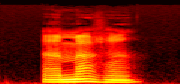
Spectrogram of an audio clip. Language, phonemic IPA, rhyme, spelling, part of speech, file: French, /ma.ʁɛ̃/, -ɛ̃, marin, adjective / noun, Fr-marin.ogg
- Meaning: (adjective) 1. maritime 2. marine; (noun) 1. seaman 2. navy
